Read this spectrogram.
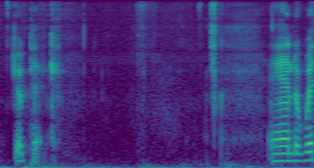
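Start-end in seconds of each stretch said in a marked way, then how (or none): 0.1-0.6 soft, half-voiced good pick to himself; a private little pat on the back; muttered self-praise. Real, not acted. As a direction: quietly congratulate yourself. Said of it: "Did you just tell yourself, "Good pick".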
